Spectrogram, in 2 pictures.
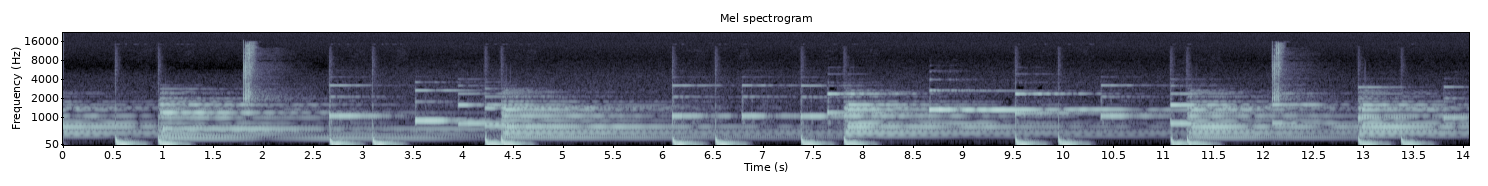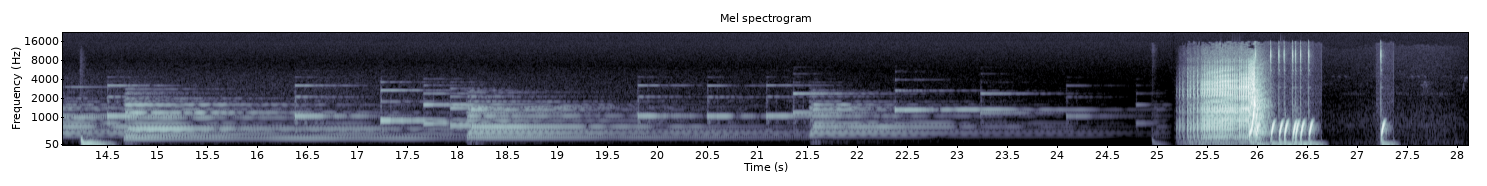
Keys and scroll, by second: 1.9 ctrl+s, 5.8 alt+[, 6.3 ctrl+s, 16.2 alt+[, 18.0 x, 19.9 ctrl+s, 22.2 space.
